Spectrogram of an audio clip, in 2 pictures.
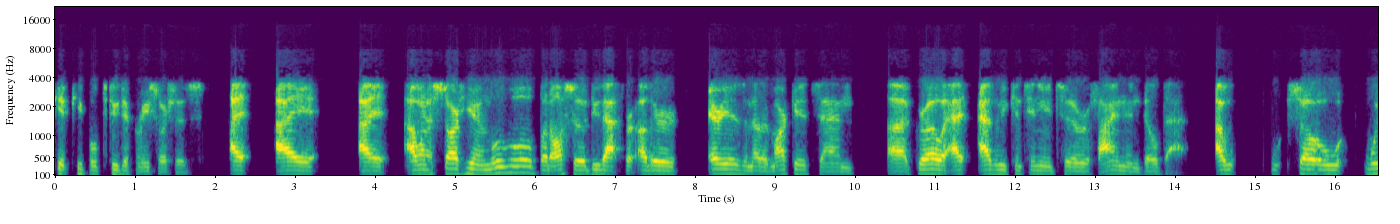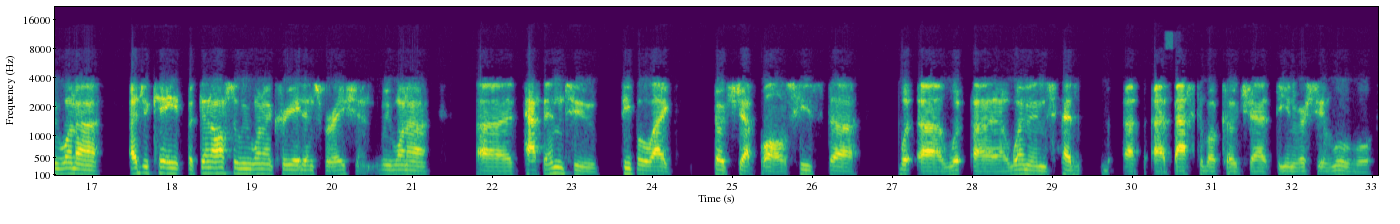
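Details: Adult man who stutters, with audible word repetitions; stuttering.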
